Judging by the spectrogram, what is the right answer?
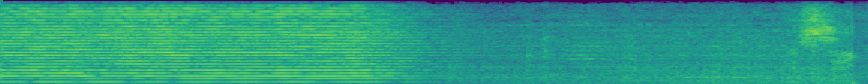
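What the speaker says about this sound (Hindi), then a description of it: "ये है टॉय ट्रेन, इसी में हम राइड करेंगे" A Darjeeling toy train sounds a loud, sustained horn toot close by, which then cuts off, leaving a rumbling, noisy outdoor roadside background with faint traffic.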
